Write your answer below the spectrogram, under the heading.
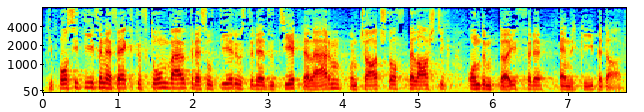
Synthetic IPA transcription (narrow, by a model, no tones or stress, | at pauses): d̥ipɔsitiːfənɛfɛkχtuftʊmvæltɾɛsultiːəɾəusd̥̪ərːɛdut͡siːəɾtəlæɾmʊntʃɑːtʃtɔfb̥ɛlɑʃtiɡ | ʊndəmtœʏfəɾə | ɛnɛɾɡiːbɛdɑ̰ːɾf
